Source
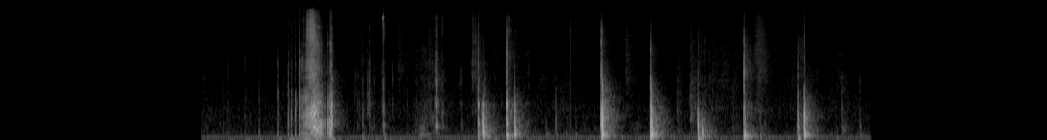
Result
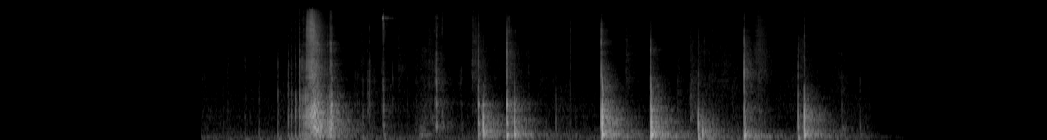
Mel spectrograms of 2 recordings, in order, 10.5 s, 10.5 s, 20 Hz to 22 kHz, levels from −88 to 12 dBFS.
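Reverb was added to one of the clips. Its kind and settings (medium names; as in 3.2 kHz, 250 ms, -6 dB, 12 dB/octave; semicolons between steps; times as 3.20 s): simulated room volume 740 m³, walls furnished, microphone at 0.82 m; trim -2.5 dB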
